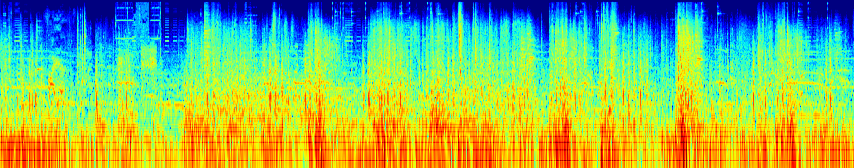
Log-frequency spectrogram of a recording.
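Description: Rapid video-game gunfire from Metal Gear Solid V: The Phantom Pain, dense bursts of shots and heavy thuds with explosive booms running throughout, loud and continuous, with a voice talking over the action.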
